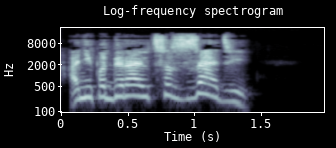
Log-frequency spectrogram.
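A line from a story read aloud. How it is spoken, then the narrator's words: Gasping, full-force shout. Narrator (Russian): Сделав глубокий судорожный вдох, он изо всех сил крикнул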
